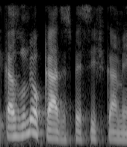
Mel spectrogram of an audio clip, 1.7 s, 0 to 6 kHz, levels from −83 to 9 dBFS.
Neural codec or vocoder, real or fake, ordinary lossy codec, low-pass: vocoder, 44.1 kHz, 80 mel bands, Vocos; fake; Opus, 24 kbps; 5.4 kHz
